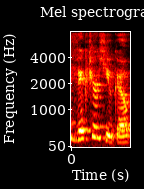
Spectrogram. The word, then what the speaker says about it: Victor Hugo: If you say Victor Hugo in English, I think that that's extremely valid.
